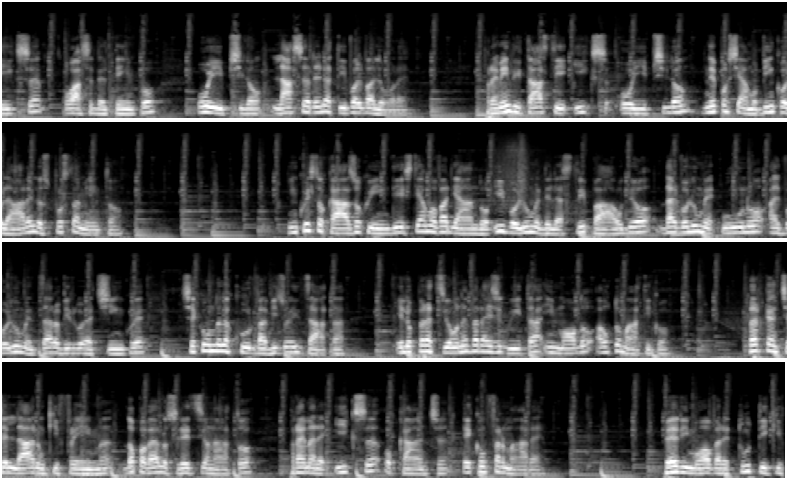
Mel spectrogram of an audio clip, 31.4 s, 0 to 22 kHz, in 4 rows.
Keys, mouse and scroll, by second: 5.8 click, 23.9 click, 24.7 click, 27.3 x.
